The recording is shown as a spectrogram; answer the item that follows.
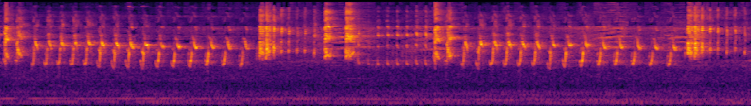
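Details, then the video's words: Long-tailed shrike singing with lovebird imitation: long fast runs of sharp, evenly repeated high chirps, broken by harsh buzzy bursts, with a faint low hum underneath. "cendet gacor isiannya burung lovebird"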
